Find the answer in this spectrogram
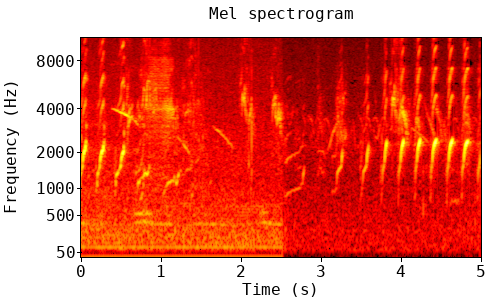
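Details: A Campo Flicker in rural areas and groves of Santa Fe, Argentina, in 2023, gives loud, sharp, rising notes, two or three per second, with a low hum and other bird chirps at first. The species has an alarm call and a duet call.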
